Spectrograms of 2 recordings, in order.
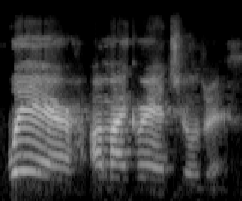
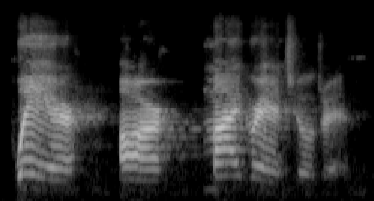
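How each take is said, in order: First: It is asked calmly, without extra emphasis. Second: It is asked with strong, forceful emphasis.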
